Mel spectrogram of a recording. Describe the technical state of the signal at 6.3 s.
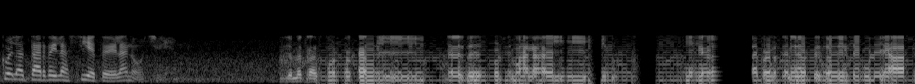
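At 6.3 s the audio carries a robotic sound from repeated short buffers, running from 3.17 s to the end at 9.16 s. It is likely caused by new audio arriving too seldom, so a tiny slice of about 5.3 ms is replayed in place of skipped material. That locks a rigid metallic buzz near 188 Hz onto most of the sound.

The same moment falls inside repeated stalls (stutter), from 5.56 s to 6.33 s. The jitter buffer ran dry seven times. Each gap was bridged by continuing the last sound, 232 ms in all, the longest 119 ms. Nothing is lost, but the audio drags and catches, and about 30% of that stretch is filled-in sound.

Straight after, from 6.35 s to 6.58 s, comes a call audio freeze. Its likely cause is packets held up in transit. The receiver extends the last sound and fades it, with about 120 ms of silence, and then resumes where it stopped. That inserts 206 ms of delay while dropping nothing. 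Above all this, the narrowband call codec leaves nothing above 4 kHz.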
